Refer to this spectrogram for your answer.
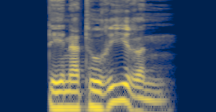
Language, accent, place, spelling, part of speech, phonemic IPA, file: German, Germany, Berlin, denaturieren, verb, /denatuˈʁiːʁən/, De-denaturieren.ogg
- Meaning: to denature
